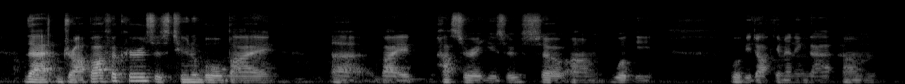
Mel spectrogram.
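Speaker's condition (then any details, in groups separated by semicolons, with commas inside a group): No condition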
